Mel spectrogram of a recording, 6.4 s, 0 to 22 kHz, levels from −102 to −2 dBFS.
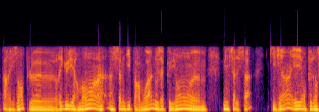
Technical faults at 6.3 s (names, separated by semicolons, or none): Speex codec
